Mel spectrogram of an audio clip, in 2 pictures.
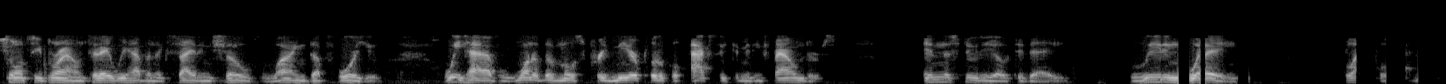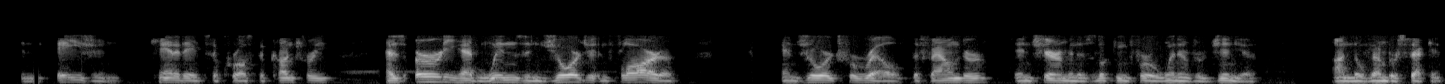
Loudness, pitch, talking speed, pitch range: -26 LUFS, 100 Hz, 130 wpm, 95-140 Hz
